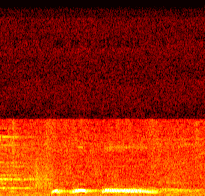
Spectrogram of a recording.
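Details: Spotted dove cooing: a short two-part low hooted phrase, a brief note then a longer rounded coo that falls away at the end, against quiet background hiss.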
